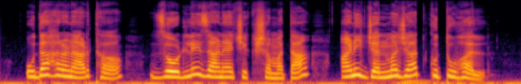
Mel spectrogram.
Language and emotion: Marathi, neutral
